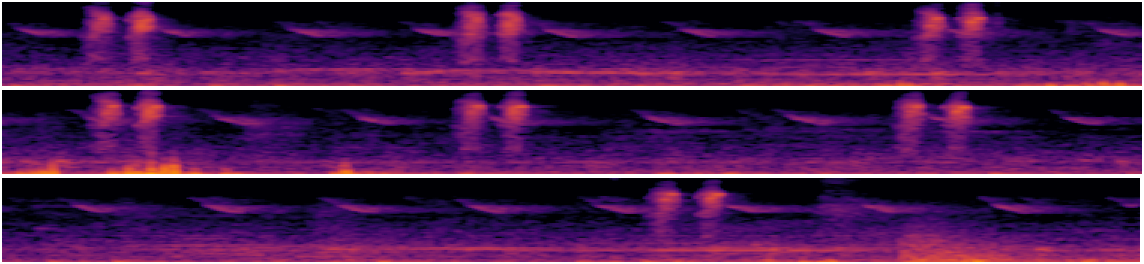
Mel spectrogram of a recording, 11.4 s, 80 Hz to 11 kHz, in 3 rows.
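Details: Streak-eared Bulbul nestling aged 13 days, Ubon Ratchathani, Thailand, 15 April 2023: short high downslurred notes repeated steadily about twice a second, mixed with occasional sharp clicks and low rustling thumps.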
